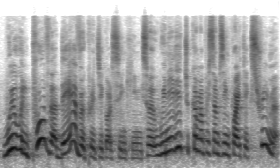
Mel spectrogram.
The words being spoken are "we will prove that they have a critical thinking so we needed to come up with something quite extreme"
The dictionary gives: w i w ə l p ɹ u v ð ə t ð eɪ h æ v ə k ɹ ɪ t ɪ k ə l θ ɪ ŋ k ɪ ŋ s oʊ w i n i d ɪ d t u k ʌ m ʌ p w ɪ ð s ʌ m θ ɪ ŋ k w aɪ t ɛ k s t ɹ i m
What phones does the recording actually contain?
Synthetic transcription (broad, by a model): w i w ə l p ɹ u v ð ə t ð eɪ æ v ə k ɹ ɪ t ɪ k ə l θ ɪ ŋ k ɪ ŋ s oʊ w i n i d ɪ d t u k ʌ m ʌ p w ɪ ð s ʌ m θ ɪ ŋ k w aɪ t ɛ k s t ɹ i m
